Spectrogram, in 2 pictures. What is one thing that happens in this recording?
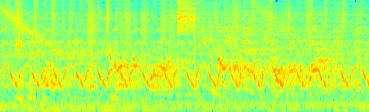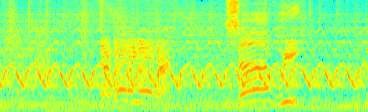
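A police siren wails rapidly up and down without pause.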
